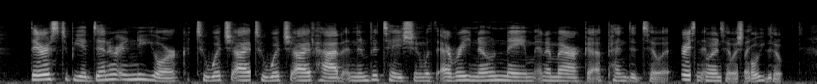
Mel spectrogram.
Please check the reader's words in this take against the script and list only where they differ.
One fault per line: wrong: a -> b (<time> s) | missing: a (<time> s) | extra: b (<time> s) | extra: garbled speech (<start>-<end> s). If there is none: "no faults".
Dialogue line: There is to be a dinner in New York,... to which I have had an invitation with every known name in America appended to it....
extra: to which I (2.6 s)
extra: garbled speech (6.8-7.8 s)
